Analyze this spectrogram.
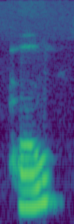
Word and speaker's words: haut: Oui, talon haut. D'accord? Cuando dices tacones altos, talon haut. D'accord? Es una vocal compuesta. A U se pronuncia O.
